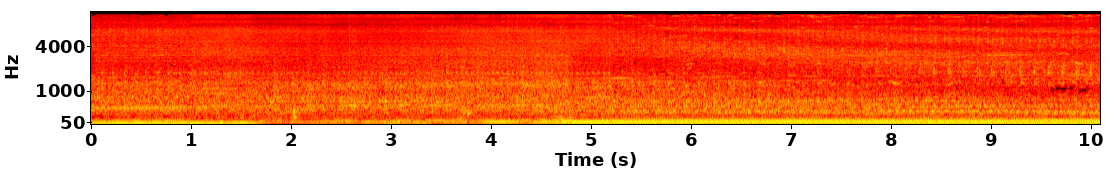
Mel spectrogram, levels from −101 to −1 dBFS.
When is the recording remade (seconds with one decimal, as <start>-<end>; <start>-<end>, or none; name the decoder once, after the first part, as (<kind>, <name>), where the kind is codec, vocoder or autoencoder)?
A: 1.0-5.2 (autoencoder, DAC-VAE)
